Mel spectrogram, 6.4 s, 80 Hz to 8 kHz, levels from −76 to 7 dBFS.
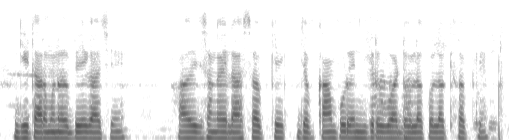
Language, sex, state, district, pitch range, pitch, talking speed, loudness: Halbi, male, Chhattisgarh, Bastar, 125-135 Hz, 130 Hz, 160 wpm, -28 LUFS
